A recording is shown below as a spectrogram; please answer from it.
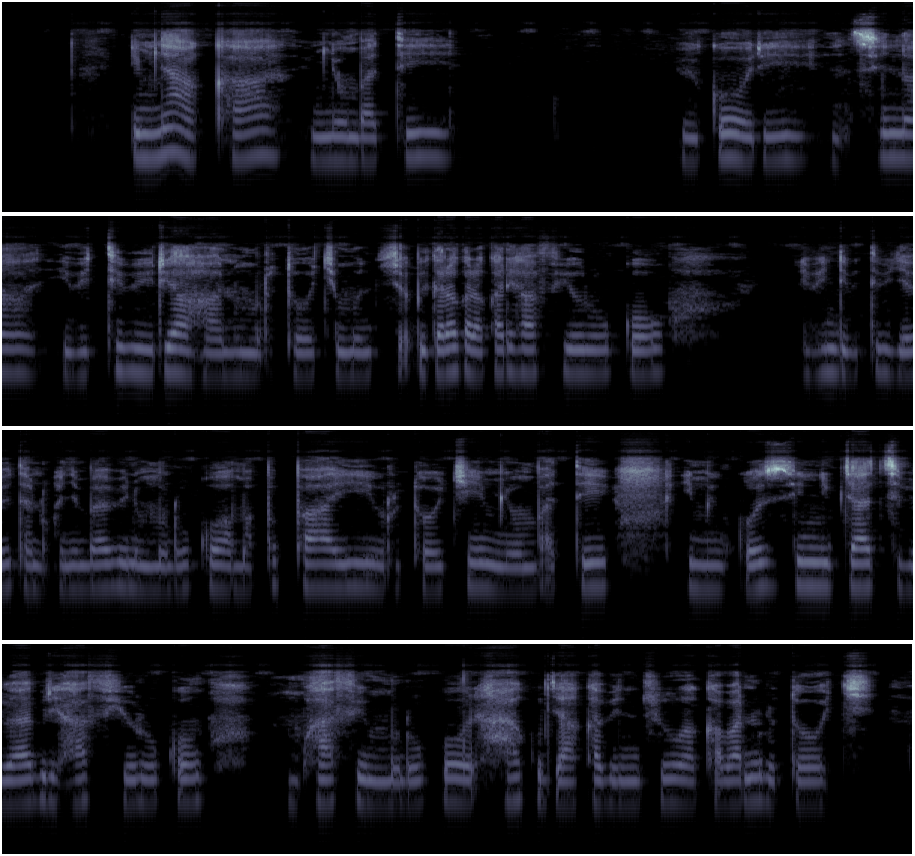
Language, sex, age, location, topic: Kinyarwanda, female, 18-24, Nyagatare, agriculture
